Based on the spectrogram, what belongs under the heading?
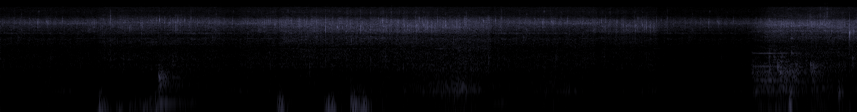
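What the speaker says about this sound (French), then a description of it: "On va maintenant pouvoir mettre les morceaux de lotte dans la poêle." Monkfish pieces sear in a hot frying pan, a steady soft sizzle running throughout with a few low clunks and knocks early on, no voices.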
